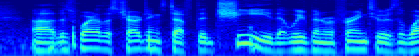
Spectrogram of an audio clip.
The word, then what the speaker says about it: Qi: If you want to look up this wireless charging stuff, the Qi that we've been referring to is the wireless charging standard that's the most popular right now.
